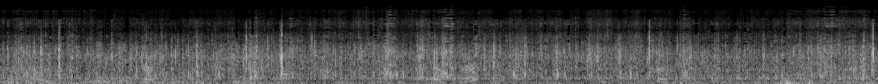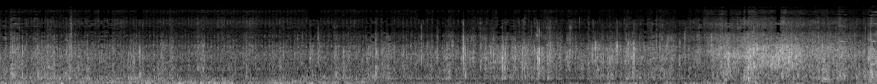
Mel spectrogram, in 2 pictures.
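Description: Bicycle riding over a bumpy dirt forest track strewn with fallen leaves: a steady rolling, rushing noise from the tyres, broken by many small clicks, knocks and rattles from the bumps.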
